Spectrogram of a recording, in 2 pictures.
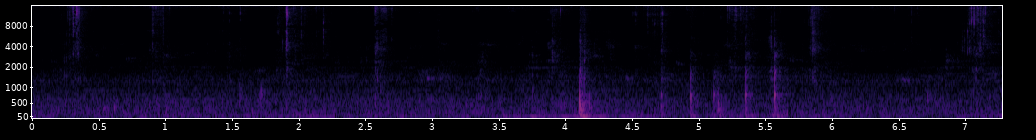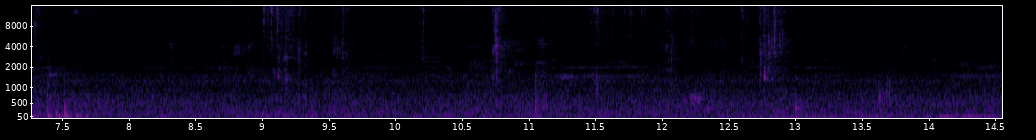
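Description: Faint chewing of sushi with small wet mouth clicks, and a cluster of sharper clicks about four seconds in.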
